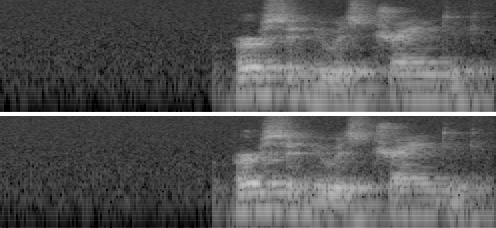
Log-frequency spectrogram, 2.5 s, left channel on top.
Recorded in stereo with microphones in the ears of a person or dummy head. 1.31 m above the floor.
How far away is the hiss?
I don't hear a hiss.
